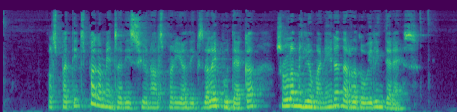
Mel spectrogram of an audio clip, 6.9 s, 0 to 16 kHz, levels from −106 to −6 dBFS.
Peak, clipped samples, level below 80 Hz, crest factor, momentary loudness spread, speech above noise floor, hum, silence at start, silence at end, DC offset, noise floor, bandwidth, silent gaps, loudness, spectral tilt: -10 dBFS; under 0.1%; -66 dBFS; 18 dB; 8 LU; 38 dB; none; 0.7 s; 0.6 s; under 0.1%; -65 dBFS; 11.5 kHz; none; -27 LUFS; -5 dB/octave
